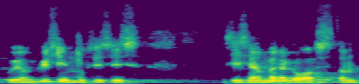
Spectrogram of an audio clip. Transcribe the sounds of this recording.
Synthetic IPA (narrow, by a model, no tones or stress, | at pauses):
kujonkysʲimusisis | sishɑmeleɡ̥ɑvɑst̪ɑm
